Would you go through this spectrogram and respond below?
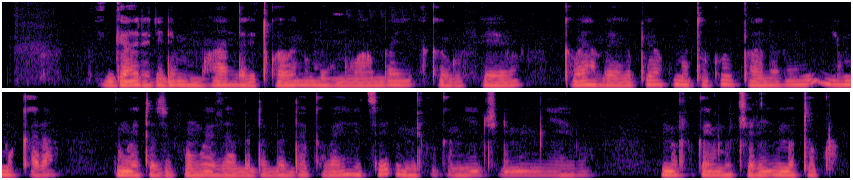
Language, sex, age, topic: Kinyarwanda, male, 25-35, government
